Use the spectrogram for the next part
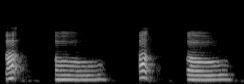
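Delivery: "Uh-oh" with a catch in the throat between the vowels; "Uh-oh" cut by a throat stop; glottal uh-oh. Shown as a demonstration. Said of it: "feel in your throat".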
